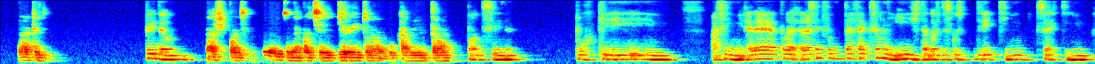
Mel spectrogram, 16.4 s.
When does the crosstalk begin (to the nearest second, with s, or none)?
none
